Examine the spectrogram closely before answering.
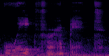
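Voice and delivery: soft sneaky whisper; secret whisper. Acted. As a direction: breathe it like a secret. Lion whispers secret plan step.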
